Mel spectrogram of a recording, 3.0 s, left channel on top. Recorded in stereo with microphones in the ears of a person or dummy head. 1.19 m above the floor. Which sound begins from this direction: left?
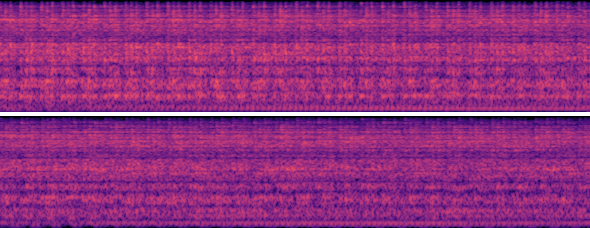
An engine running, at 0.0 s.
